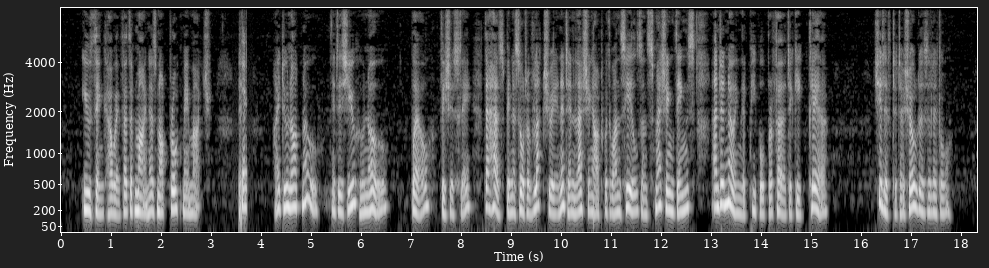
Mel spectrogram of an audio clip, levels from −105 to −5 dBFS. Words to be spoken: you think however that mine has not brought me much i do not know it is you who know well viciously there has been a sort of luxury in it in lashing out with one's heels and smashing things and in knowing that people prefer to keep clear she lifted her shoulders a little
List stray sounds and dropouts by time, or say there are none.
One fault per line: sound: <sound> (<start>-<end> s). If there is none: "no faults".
sound: laugh (3.6-3.7 s)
